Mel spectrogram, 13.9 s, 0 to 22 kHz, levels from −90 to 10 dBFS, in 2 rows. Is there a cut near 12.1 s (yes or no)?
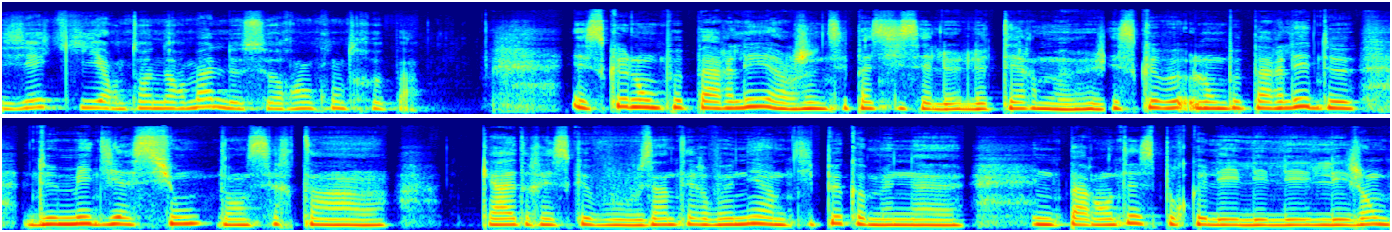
yes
